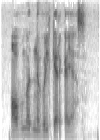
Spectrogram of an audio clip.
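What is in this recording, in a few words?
"овмӧдны выль керкаяс", Komi, male; kpv audio dict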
